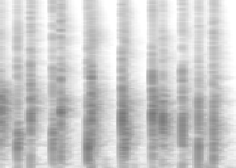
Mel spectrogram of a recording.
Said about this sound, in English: Let's round of applause.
